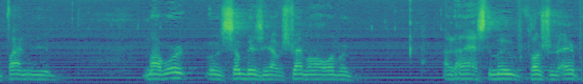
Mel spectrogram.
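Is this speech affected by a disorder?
Yes: ALS.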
